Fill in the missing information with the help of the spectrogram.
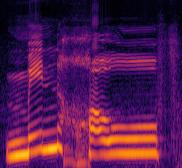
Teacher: یہاں پر بھی نون ساکن کے بعد حروف ہلکی میں سے خ آ رہا ہے، تو آپ نے نون ساکن کو ظاہر کر کے پڑھنا ہے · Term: اظہار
